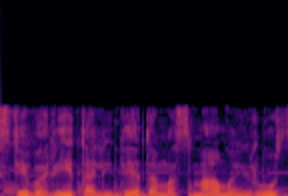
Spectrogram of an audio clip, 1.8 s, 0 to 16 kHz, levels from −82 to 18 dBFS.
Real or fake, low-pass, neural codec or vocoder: real; 7.2 kHz; none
